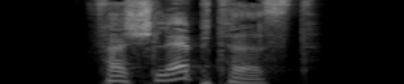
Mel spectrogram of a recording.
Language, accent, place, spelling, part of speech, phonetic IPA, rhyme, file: German, Germany, Berlin, verschlepptest, verb, [fɛɐ̯ˈʃlɛptəst], -ɛptəst, De-verschlepptest.ogg
- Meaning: inflection of verschleppen: 1. second-person singular preterite 2. second-person singular subjunctive II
